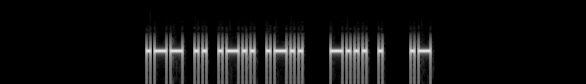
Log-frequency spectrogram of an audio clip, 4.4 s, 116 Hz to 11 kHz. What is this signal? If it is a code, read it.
Morse code, heard as a keyed tone, about 40 wpm, 700 Hz. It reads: WILL BE A
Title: Sets of 3 Words 40wpm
